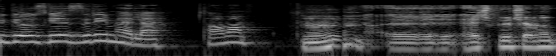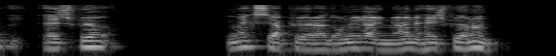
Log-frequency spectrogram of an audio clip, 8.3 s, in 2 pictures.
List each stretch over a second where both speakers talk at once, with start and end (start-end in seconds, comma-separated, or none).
none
